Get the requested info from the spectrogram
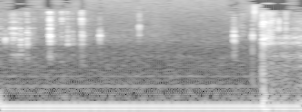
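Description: Computer keyboard keystrokes: a quick run of key taps in the first half second and a few more near the end, over a low steady electrical hum.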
